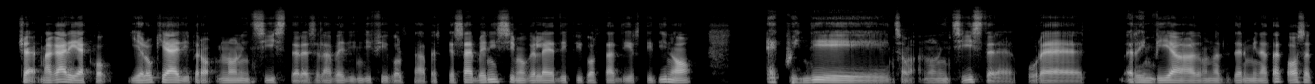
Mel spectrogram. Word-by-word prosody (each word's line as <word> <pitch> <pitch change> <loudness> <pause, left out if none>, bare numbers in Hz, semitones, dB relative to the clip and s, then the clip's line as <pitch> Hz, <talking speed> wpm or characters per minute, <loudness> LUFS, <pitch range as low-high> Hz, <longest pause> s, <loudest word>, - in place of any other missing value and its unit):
Cioè, - - +3
magari 105 +1 +7
ecco, 95 - +1
glielo 100 +2 -1
chiedi, 105 -5 +6
però - - -2
non 95 +2 -3
insistere 85 -1 -2
se 90 - -9
la 90 -1 -4
vedi 85 -1 -6
in 85 - -11
difficoltà, 85 -1 -8
perché - - -9
sai 105 0 +5
benissimo 105 -2 0
che 95 - -2
lei 95 -1 +3
difficoltà 90 +1 -6
a - - -7
dirti 85 +3 -9
di 115 - -6
no 95 -3 +1 0.7
e - - -3
quindi 90 -3 0
insomma, 80 - -7
non 90 0 -10
insistere, 85 -5 -1
oppure 80 -2 +1 0.4
rinvia 100 -2 +2
a 90 0 +1
una 90 0 -6
determinata 90 +1 -3
cosa 105 +1 0
e - - -17
90 Hz, 160 wpm, -25 LUFS, 85-100 Hz, 0.7 s, magari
